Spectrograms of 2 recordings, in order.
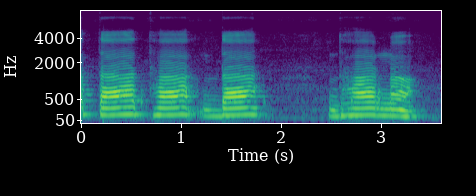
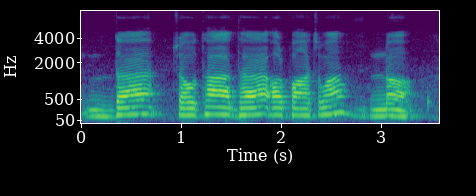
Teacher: प्रत्येक वर्ग का तीसरा, चौथा, पांचवा वर्ण घोष होता है।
